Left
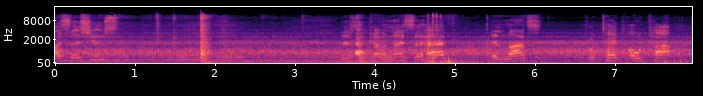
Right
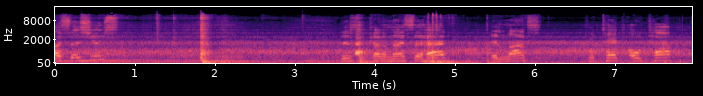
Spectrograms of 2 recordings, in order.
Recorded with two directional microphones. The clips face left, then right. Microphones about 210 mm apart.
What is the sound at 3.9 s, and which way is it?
Speech, 50° right (ahead or behind).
